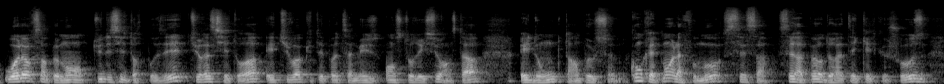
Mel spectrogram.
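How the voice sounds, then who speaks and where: A man's voice: fairly low pitch, darkish tone. A young man, presenting a casual explainer for students and talking straight to the viewer with chatty fillers. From Belgium.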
